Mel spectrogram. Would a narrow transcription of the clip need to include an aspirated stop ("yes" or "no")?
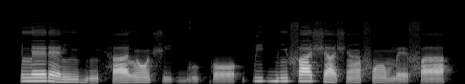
no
